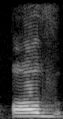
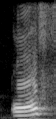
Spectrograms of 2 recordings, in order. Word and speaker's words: of: कर सकते हैं कि आप ऑफ को ऑव बोलें, ब्रिटिश इंग्लिश के अकॉर्डिंग। ऑफ को ऑफ ना प्रोनाउंस करके आप ऑव प्रोनाउंस करें।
